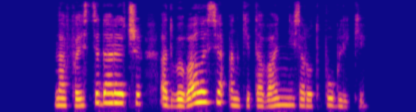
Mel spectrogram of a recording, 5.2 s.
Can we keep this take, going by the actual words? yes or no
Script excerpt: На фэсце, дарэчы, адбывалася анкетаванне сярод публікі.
yes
